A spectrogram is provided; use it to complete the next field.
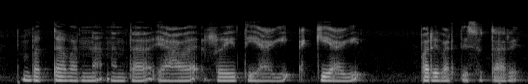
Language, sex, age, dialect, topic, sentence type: Kannada, female, 18-24, Central, agriculture, question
